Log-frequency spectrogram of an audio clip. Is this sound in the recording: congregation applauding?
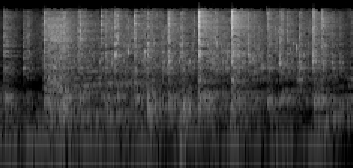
no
